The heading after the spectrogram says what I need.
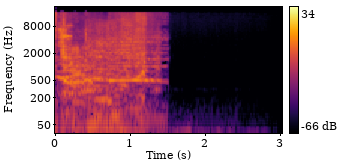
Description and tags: Processed Balloon Sequence
Sound of stroking a balloon processed with melodyne.
Might work as some kind of alien Voice :)
talk, voice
